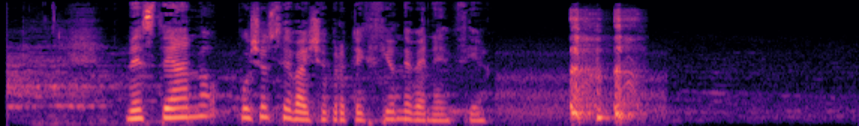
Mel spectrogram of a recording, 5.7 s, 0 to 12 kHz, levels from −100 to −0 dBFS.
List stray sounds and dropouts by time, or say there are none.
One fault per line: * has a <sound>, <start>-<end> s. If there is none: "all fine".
* has a cough, 3.8-4.3 s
